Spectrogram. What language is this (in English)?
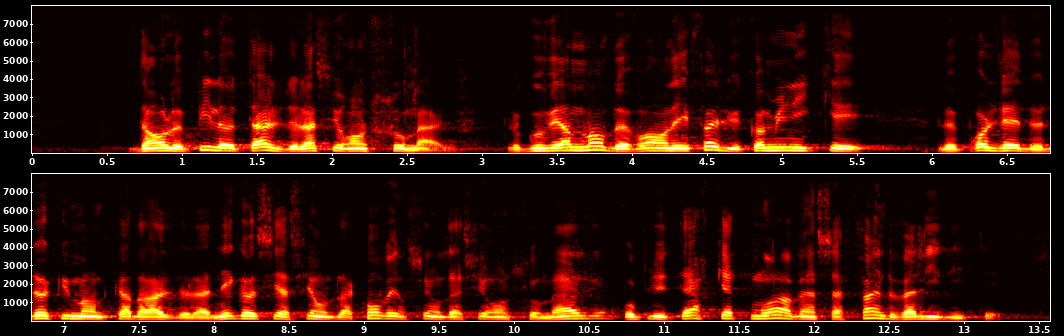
French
